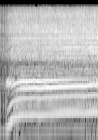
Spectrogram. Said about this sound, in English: And hopefully I'll be able to get a chainsaw sound effect. Yeah. Insert here.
